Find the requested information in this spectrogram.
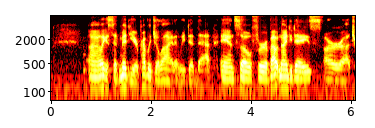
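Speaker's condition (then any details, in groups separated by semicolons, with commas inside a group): No condition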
